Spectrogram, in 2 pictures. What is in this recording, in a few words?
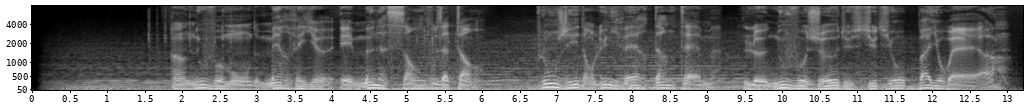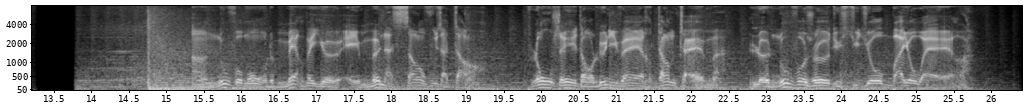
FRENCH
